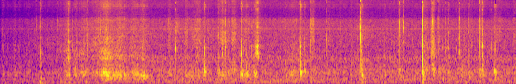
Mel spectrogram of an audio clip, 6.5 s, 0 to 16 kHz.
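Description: Scattered small plastic clicks and handling noise from fitting a syringe into a Graseby MS16A syringe driver and fastening it in place.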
